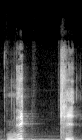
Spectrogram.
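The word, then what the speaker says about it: 日記: Nikki, Nikki, Nikki. Et vous faites une pause entre les deux cas.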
